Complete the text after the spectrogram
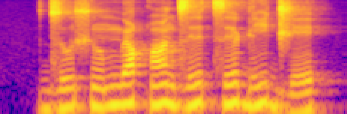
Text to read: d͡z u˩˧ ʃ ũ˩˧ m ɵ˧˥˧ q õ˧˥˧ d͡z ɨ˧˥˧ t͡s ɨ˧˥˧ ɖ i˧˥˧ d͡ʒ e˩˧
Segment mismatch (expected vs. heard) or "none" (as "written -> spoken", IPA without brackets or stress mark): none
